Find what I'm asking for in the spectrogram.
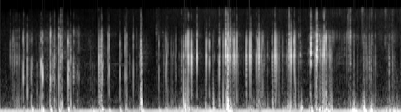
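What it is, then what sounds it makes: Silicone scrubber pad, scratched. A small, flexible red silicone scrubber pad with a bristle texture is held in the hands, bent, and scratched and rubbed with long red nails. Rapid, bright scratchy and crackling strokes ride over a steady low hum throughout.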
